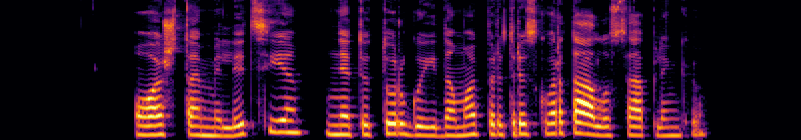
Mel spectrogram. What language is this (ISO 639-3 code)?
lit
